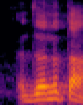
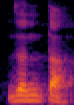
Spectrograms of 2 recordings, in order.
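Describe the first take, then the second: First: Slow जनता with full middle a, ja-na-ta; correct pronunciation. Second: जनता clipped as jan-ta; common pronunciation. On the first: Teacher slowly gives pure जनता. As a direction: stretch जनता into three syllables. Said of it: "सही शब्द होना चाहिए". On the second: Teacher contrasts spoken जनता. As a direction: drop the middle a in जनता. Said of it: "हम बोलते हैं". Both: Shown as a demonstration.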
